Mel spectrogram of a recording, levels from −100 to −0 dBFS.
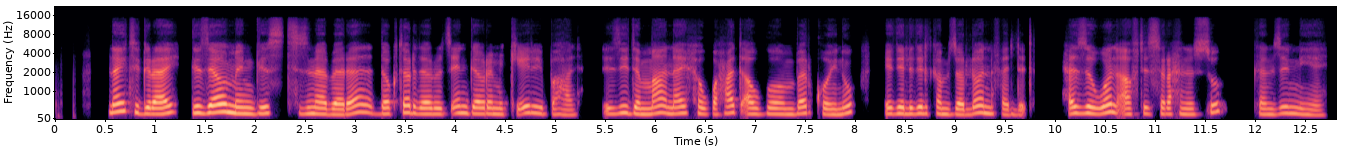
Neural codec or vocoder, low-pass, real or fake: autoencoder, 48 kHz, 32 numbers a frame, DAC-VAE, trained on Japanese speech; 14.4 kHz; fake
